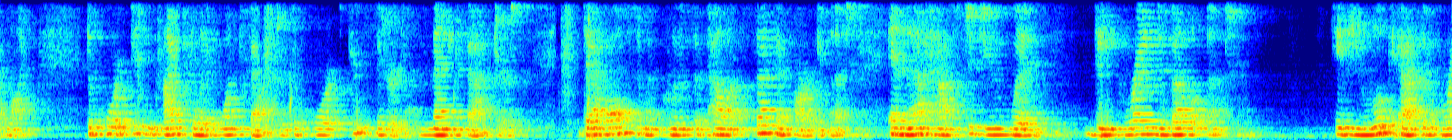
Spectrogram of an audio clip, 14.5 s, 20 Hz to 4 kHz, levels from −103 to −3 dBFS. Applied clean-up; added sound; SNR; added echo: neural separator model SepFormer DNS4.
